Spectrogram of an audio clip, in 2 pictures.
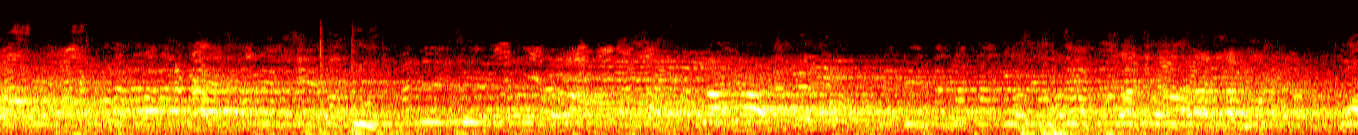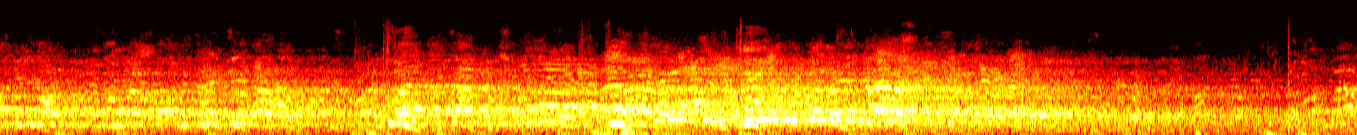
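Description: An arena crowd murmurs and cheers.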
